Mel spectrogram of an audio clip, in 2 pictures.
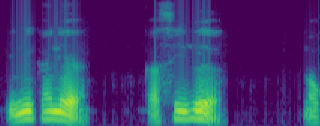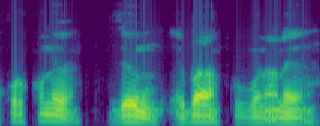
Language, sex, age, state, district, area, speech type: Bodo, male, 45-60, Assam, Udalguri, urban, spontaneous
